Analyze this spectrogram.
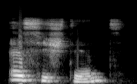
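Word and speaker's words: assistente: Assistent, donc assistant, et l'accentuation est faite sur l'avant-dernière syllabe, ou encore boca, bouche, ou bien carte, qui veut dire lettre.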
